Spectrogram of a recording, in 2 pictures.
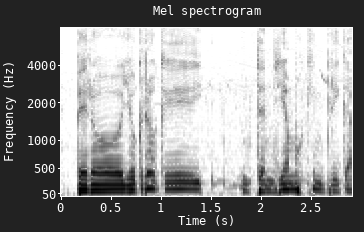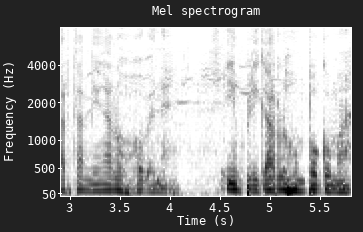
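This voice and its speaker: A man's fairly low, dark and mellow voice at a moderate pace, with ordinary pitch variation and light background noise. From Canary Islands, Los Realejos (Tenerife); Canary Islands. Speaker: local traditions commentator. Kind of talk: casual radio panel chat. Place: studio.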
